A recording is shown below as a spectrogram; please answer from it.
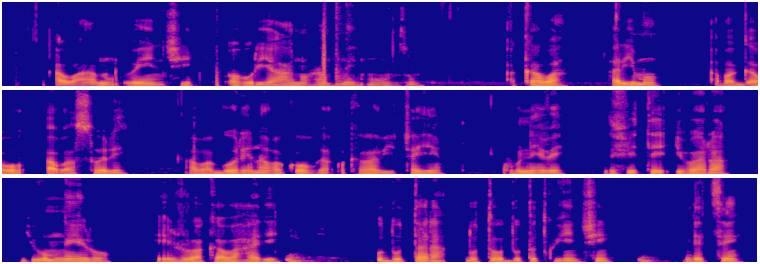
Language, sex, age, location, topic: Kinyarwanda, male, 18-24, Kigali, government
